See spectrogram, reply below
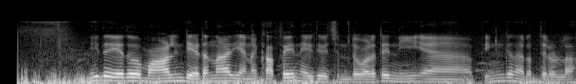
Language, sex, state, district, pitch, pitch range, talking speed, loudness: Malayalam, male, Kerala, Wayanad, 130 Hz, 120-150 Hz, 115 wpm, -16 LUFS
